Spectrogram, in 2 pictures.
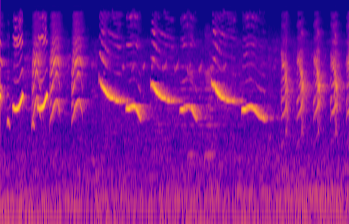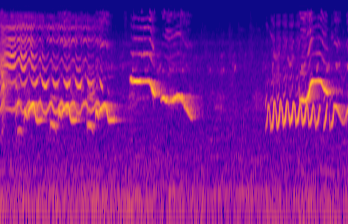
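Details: Black-throated laughingthrush (khướu bạc má) delivering a varied 'forest voice' song of many voices: descending whistled slurs, dense rattling bursts, wavering harmonic notes and a fast warbled trill after a short pause.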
